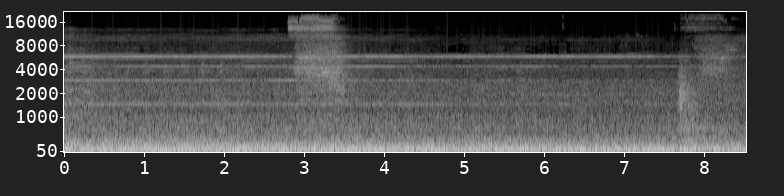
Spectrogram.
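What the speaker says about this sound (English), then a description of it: "Listen to that engine humming" A steady, loud low rumble of a passing locomotive engine on a very heavy freight train, continuous throughout with faint higher squeals now and then.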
